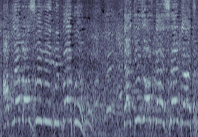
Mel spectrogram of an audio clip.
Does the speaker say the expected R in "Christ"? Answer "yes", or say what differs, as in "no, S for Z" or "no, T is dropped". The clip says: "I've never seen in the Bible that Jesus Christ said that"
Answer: no, R is dropped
